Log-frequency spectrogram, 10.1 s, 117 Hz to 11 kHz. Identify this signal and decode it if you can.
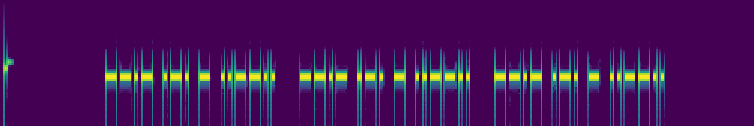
Morse code, heard as a keyed tone, about 25 wpm, 700 Hz. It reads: QRT? QRT? QRT?
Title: Q-Codes Repeated 3x 25wpm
